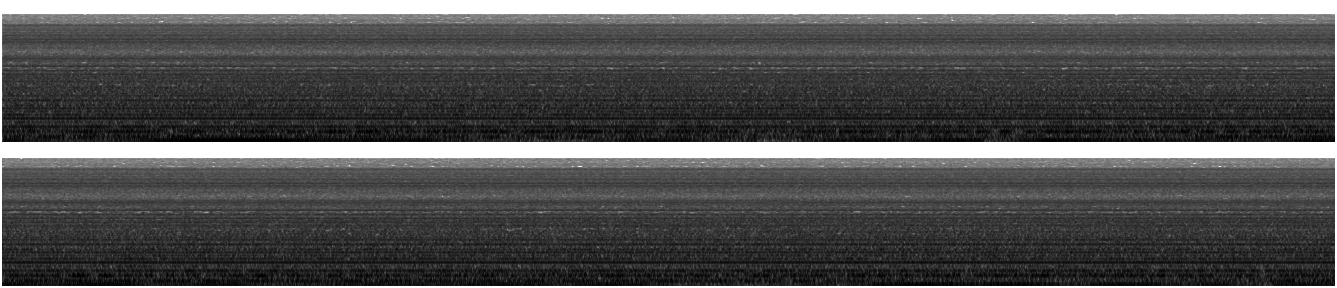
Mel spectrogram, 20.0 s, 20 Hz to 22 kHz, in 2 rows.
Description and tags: Backrooms Ambience
Featured in the game 'Noclip VR'!! Thank you so so much, Reality Games Online!
This is heavily inspired by the urban myth and/or creepypasta called The Backrooms, which have a very distinct atmosphere to them. This is my interpretation. However, this isn't exclusively for backrooms-related stuff! So by all means, if you're simply in need of some interior ambience of any sort, that's also why I made this for you.
No advanced processing was used to achieve this sound. I recorded an electrical box in my garage for the buzzing. For the 2nd layer, I turned on some fans in my room, and made a long mono recording of the white-noise. I then split the recording in half, and used each half for the left and right channel, giving it a stereo sound. I then spent an hour leveling all of it because I'm a perfectionist. Yay.
Hardware & Software Used:
-Audacity
-Zoom H4n Pro (Buzzing)
-Rode NT1 (Fan-noise)
(As long as you don't blatantly steal credit, of course.)
room, electricity, workplace, inside, creepypasta, ambience, fluorescent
